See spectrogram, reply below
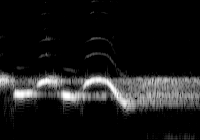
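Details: Whistled phrase from a common hill myna: a few short wavering notes and a rising swoop, then a long sliding fall, indoors.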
